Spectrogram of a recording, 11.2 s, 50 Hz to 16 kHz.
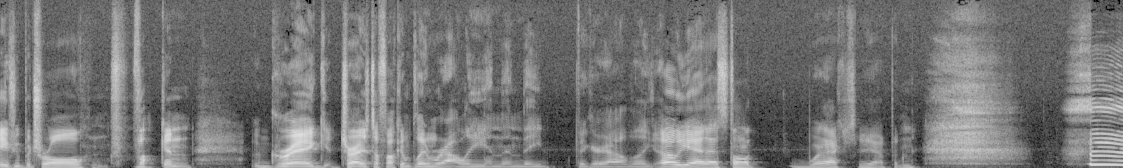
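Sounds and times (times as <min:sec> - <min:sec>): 
speech: 0:00.0 - 0:09.8
person yawning: 0:09.5 - 0:11.2.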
